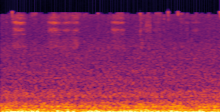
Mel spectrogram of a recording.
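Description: A few short, faint pen strokes scratching on a writing board as a figure is written, over a steady low room hum.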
